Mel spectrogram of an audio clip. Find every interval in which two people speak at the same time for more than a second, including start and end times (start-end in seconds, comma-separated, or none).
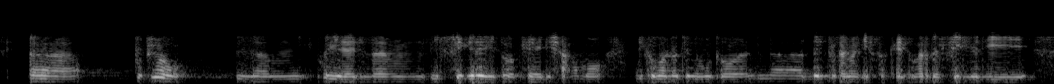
none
